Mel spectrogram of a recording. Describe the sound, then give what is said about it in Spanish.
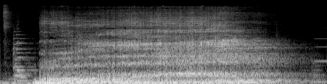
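A single loud, sustained growling roar from a human voice imitating a monster, rough and guttural, lasting about three seconds before tapering off, alone with no talking. “Abrí la boca lo más grande que pude y llené mis pulmones de aire para exhalar grandes rugidos apestosos y terribles, que con seguridad lo harían regresar a su lugar.”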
